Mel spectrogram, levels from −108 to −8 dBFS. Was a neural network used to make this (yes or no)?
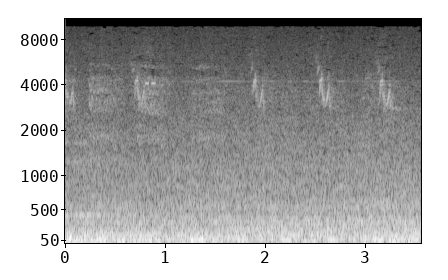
no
